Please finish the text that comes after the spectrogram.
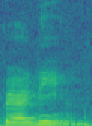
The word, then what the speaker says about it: Berlin: Because in German we say Berlin. So in Japanese, if we went by sound, something like Bearin would be way more accurate than the way it is actually written, Berurin.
